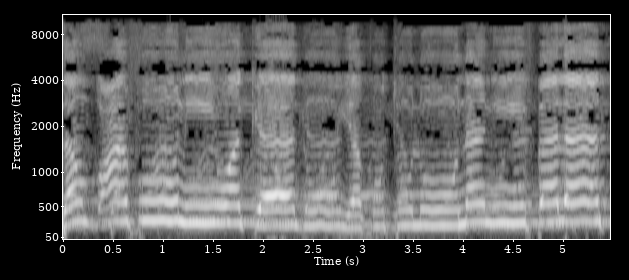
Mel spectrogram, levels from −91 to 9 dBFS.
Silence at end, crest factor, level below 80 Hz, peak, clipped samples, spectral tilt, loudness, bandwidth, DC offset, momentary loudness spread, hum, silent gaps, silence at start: 0 s; 12 dB; -54 dBFS; 0 dBFS; 0.1%; -3.5 dB/octave; -11 LUFS; 10 kHz; under 0.1%; 9 LU; none; none; 0 s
